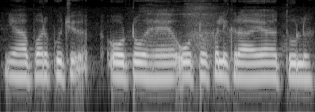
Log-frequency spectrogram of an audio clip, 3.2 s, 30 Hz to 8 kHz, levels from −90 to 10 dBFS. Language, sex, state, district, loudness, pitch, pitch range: Hindi, male, Uttar Pradesh, Shamli, -14 LUFS, 175 Hz, 170-180 Hz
